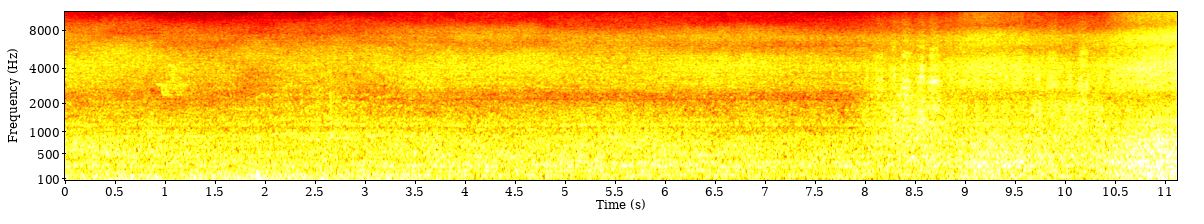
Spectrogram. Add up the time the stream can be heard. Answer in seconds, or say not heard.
11 s.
